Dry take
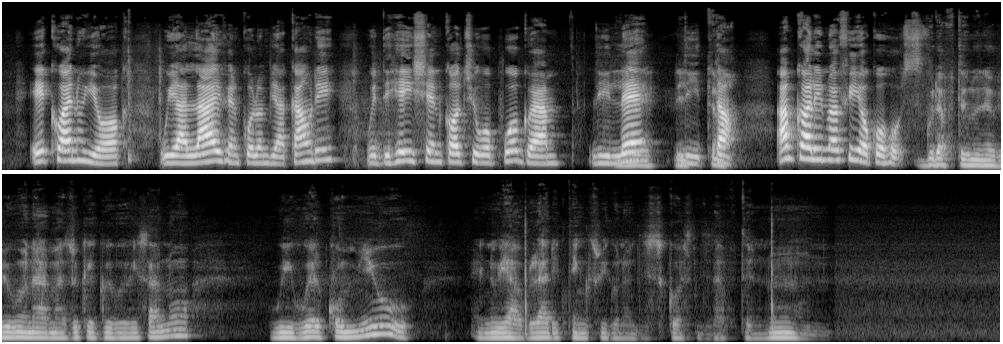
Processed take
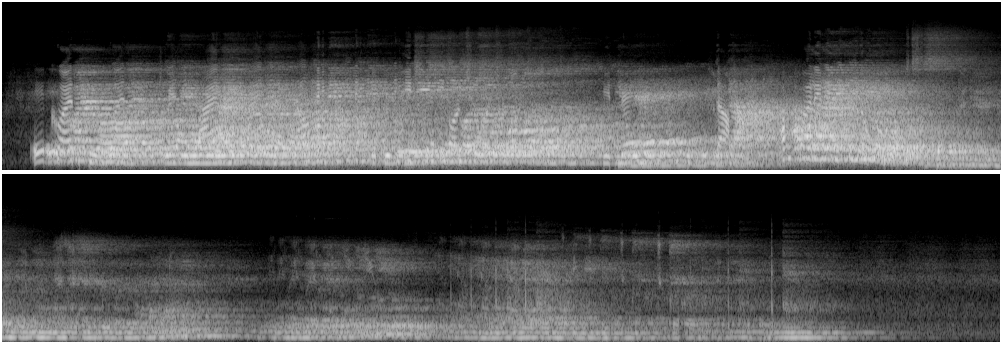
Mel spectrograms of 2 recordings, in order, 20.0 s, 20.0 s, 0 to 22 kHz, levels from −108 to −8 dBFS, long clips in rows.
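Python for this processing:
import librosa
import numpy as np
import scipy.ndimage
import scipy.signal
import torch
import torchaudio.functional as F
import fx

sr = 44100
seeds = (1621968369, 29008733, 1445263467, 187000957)

y = fx.level_steps(x, sr, step_db=15)
y = fx.filter_lfo_lowpass(y, sr, shape='sine', hz=2.0, low_hz=480.0, high_hz=2800.0, q=1.2)
y = fx.echo_pitch(y, sr, ms=558, semitones=1, count=3, db_per_echo=-6.0)
y = fx.rev_plate(y, sr, seeds[0], rt60_s=2.2, hf_ratio=0.8, predelay_ms=105, drr_db=-5.0)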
